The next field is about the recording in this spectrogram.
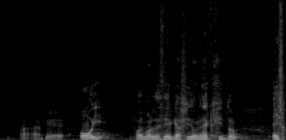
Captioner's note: speaking spanish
